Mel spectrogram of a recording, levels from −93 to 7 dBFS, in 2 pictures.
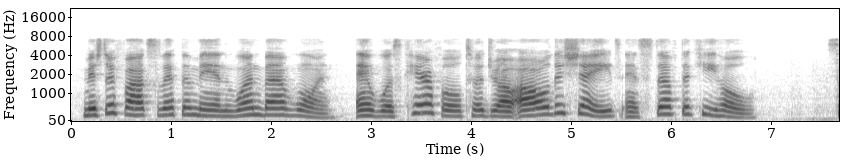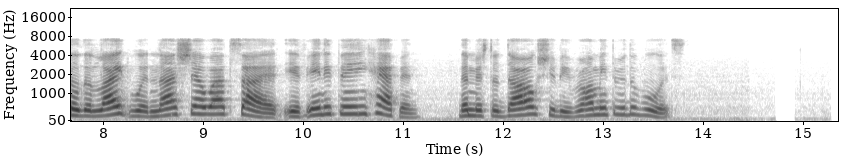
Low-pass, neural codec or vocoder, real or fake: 7.2 kHz; vocoder, 22.05 kHz, 80 mel bands, WaveNeXt; fake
